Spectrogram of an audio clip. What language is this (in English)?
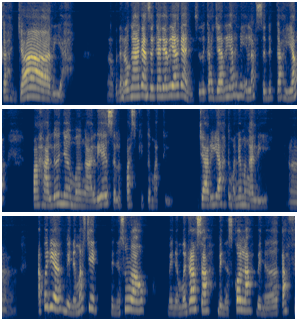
Malay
